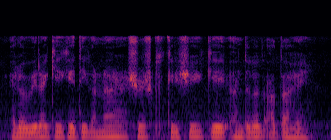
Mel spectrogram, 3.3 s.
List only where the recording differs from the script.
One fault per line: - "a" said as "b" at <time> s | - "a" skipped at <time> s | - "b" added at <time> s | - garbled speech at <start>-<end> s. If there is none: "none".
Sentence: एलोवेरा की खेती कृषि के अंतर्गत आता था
- "करना शुष्क" added at 0.9 s
- "था" said as "है" at 2.9 s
